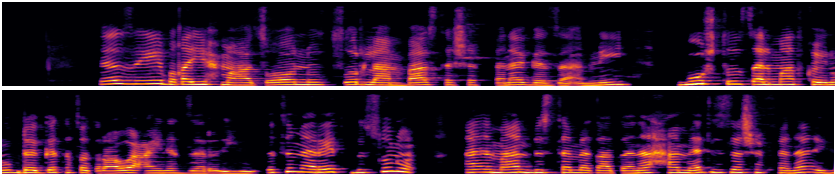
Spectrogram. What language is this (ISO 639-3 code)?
tir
